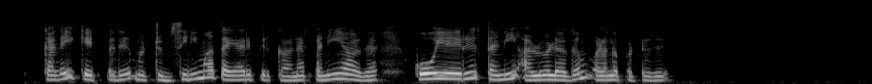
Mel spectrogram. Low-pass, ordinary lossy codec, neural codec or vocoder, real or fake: 7.2 kHz; none; none; real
